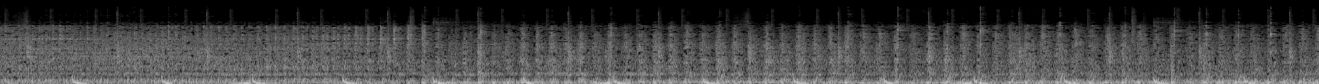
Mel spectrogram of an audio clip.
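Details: CD170 single-cylinder diesel engine that won't start when cold: loud chugging with rapid clattering beats that never settle into an even rhythm; it runs but unsteadily, and the mechanic suspects the injector plunger and plans to adjust the fuel line.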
